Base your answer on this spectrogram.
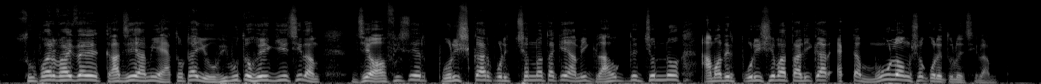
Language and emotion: Bengali, surprised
